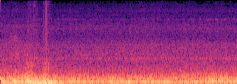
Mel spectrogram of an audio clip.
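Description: A car driving on the road, a steady low engine and road rumble, with a brief louder knock about a second in.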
